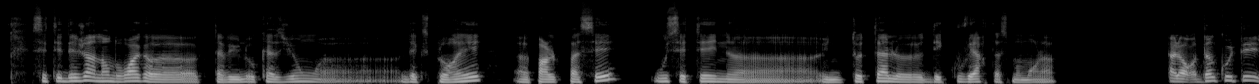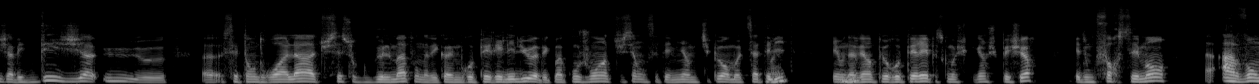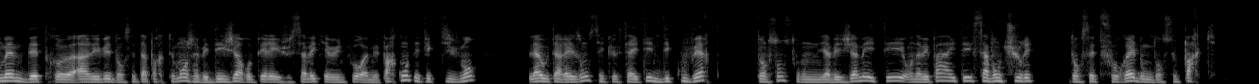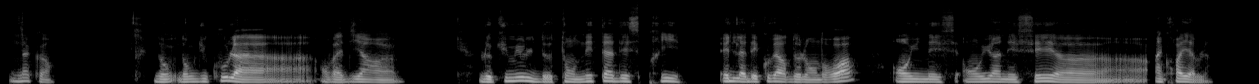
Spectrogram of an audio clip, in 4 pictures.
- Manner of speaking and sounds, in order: drawn out: "heu"; drawn out: "heu"; stressed: "déjà"; stressed: "parc"
- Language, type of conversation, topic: French, podcast, Quel est l’endroit qui t’a calmé et apaisé l’esprit ?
